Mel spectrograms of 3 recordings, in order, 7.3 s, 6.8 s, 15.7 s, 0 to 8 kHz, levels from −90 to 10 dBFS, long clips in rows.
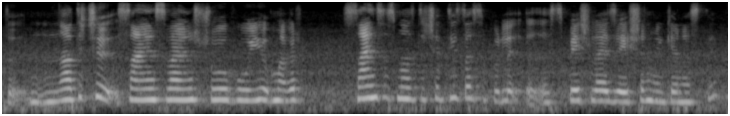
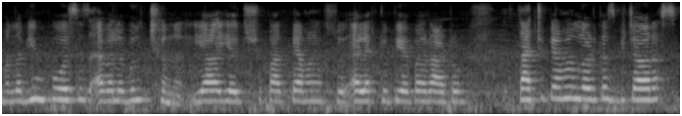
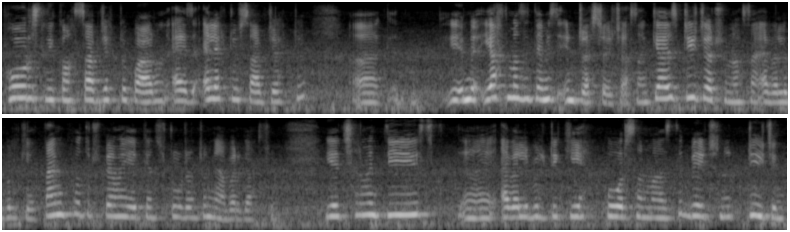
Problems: constant background noise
